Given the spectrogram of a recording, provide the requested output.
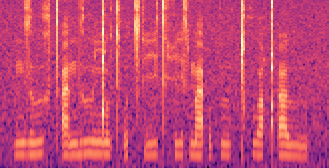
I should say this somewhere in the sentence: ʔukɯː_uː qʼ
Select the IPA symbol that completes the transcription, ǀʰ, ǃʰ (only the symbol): ǀʰ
